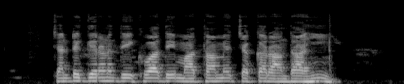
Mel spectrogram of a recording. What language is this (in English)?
Gurgula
